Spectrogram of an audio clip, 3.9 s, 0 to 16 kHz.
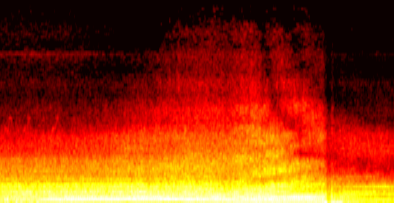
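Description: A McLaren MP4-12C sports car drives with a loud, steady engine note that holds strong throughout, with a brief dip near the end, and no talking over it.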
